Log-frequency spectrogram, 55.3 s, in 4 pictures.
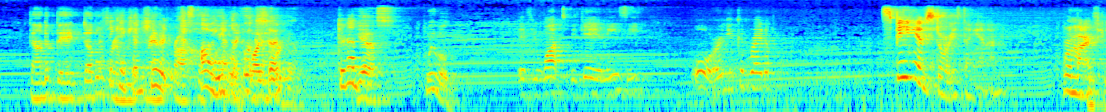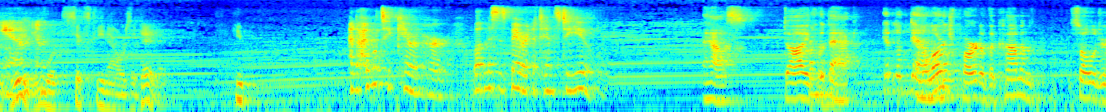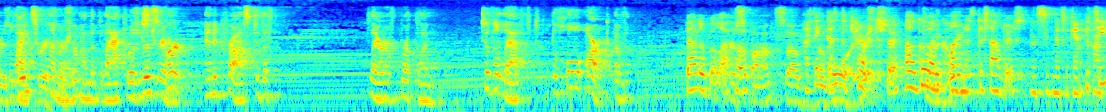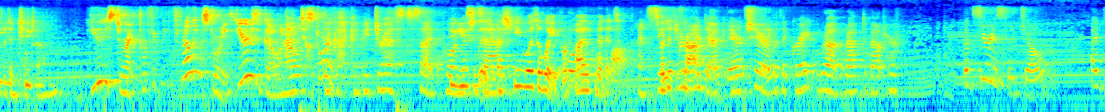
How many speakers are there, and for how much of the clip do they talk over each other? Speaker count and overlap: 7, about 32%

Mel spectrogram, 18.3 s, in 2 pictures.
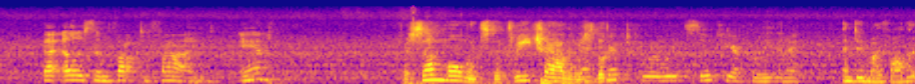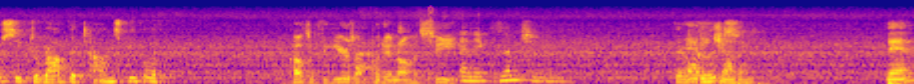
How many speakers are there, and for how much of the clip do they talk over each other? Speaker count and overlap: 5, about 13%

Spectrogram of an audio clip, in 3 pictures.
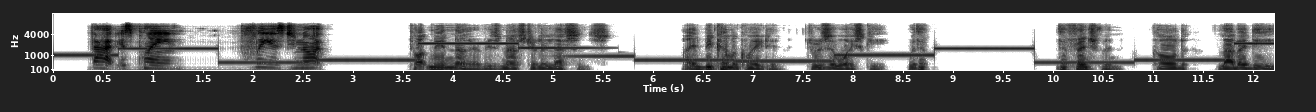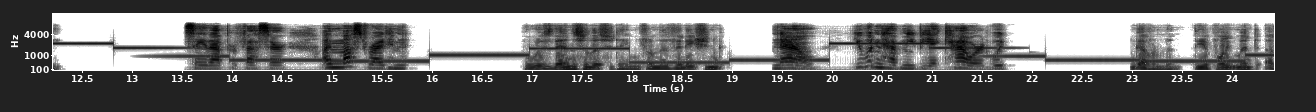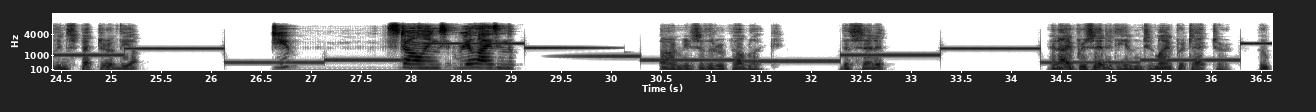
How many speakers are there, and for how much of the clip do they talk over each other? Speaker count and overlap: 2, no overlap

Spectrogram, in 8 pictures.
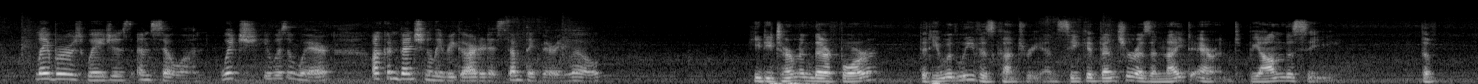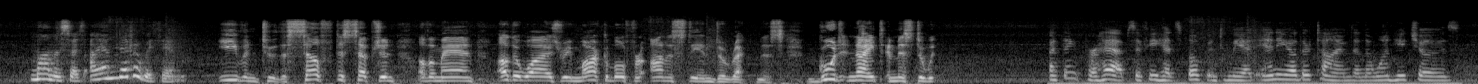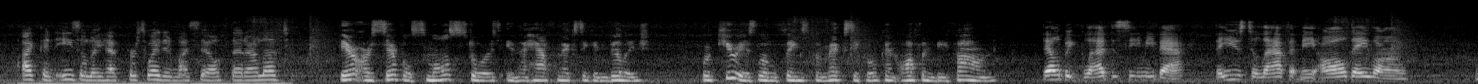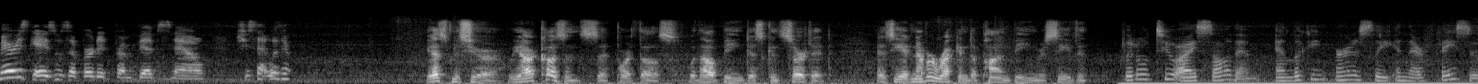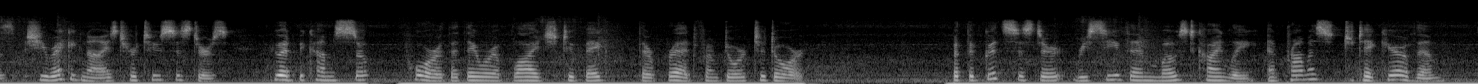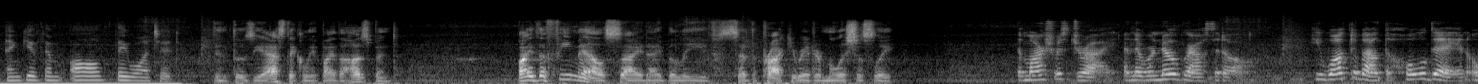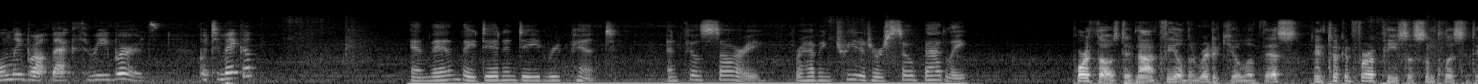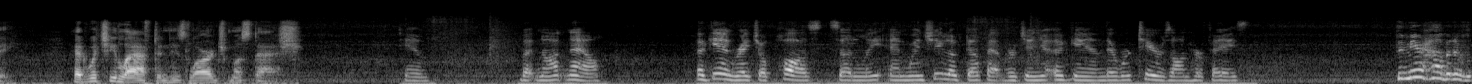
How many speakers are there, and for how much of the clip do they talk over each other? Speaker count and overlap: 9, no overlap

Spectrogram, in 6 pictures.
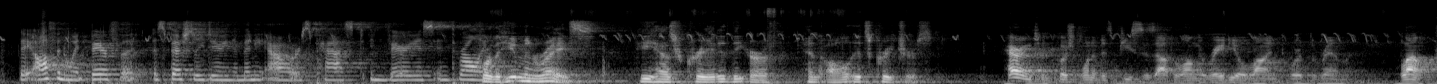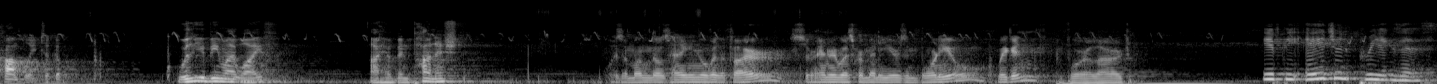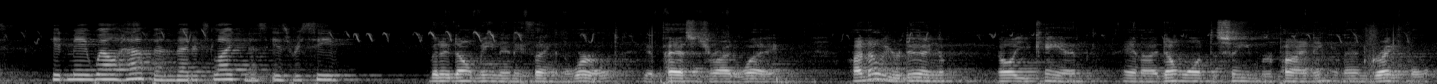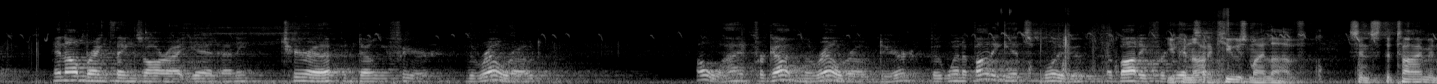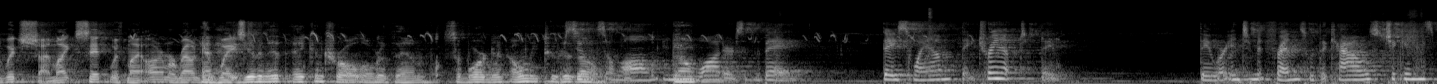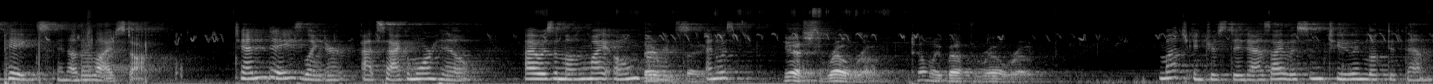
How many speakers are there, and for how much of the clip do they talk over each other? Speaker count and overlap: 7, about 4%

